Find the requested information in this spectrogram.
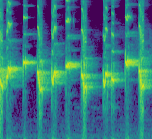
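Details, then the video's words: Sooty-headed bulbul singing in the long rapid 'ropel panjang' style, used to lure other bulbuls into answering: clear whistled notes about every half second, alternating slightly higher and lower pitches, each with a sharp attack. "JADIKAN SUARA trucukan gacor ROPEL PANJANG pancingan trucukan agar bunyi burung trucuk gacor NYAUT"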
